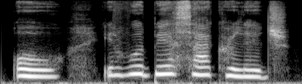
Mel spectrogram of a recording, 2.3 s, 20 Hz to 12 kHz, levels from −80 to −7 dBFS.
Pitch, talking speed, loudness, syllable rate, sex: 270 Hz, 160 wpm, -15 LUFS, 5.2 syllables/s, female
